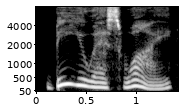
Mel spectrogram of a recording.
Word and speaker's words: busy: from another for example b u s y is the spelling from one dialect but the pronunciation busy is from another from the 13th century English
